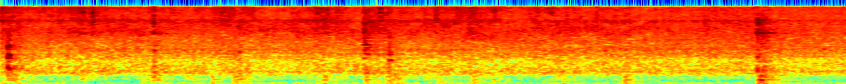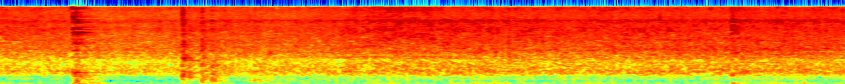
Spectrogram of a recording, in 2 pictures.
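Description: Chopped bamboo shoots and green gram sizzling in hot oil in a metal pressure cooker pan, with a spoon stirring and scraping the pot; a few sharp knocks of the spoon on the metal, the loudest about halfway through.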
